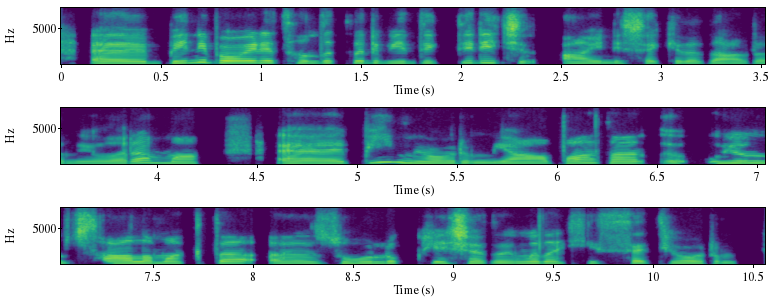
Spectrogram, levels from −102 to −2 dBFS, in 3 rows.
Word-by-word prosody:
eee, 215 -1 +4
beni 285 +7 +2
böyle 275 0 +6
tanıdıkları 255 +1 -4
bildikleri 240 +4 -1
için 220 -9 +4
aynı 160 -3 -2
şekilde 160 -1 -1
davranıyorlar 150 +2 -4
ama, 230 -9 0 0.4
eee, 210 0 +2
bilmiyorum, 190 - -2
ya, 150 0 +1
bazen, 240 0 +1
ııı, - - -3
uyum 245 +3 -2
sağlamakta, 215 +3 +2
ııı, 200 -1 -3
zorluk 200 +5 -3
yaşadığımı 195 +1 +4
da 210 - 0 0.2
hissediyorum. 170 -2 -4
210 Hz, 125 wpm, -25 LUFS, 175-240 Hz, 0.4 s, böyle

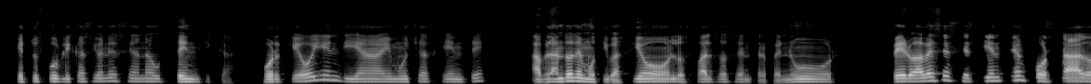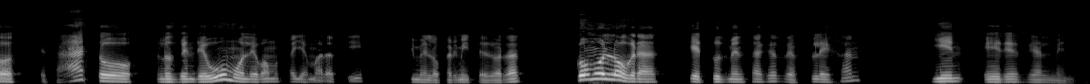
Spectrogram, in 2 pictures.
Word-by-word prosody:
que 130 - -1
tus 135 -1 -6
publicaciones 140 +2 -4
sean 140 -2 -8
auténticas?, 135 -2 -1 0.2
porque 120 0 0
hoy 180 +7 +1
en 200 -3 -3
día 130 -3 -2
hay 125 0 -2
muchas 130 +1 -5
gente 125 +5 -8 0.4
hablando 125 +7 +4
de 155 - +5
motivación, 105 - +2
los - - -3
falsos 120 0 -4
entrepreneurs, 115 +3 -3 0.5
pero 140 +1 +8
a 145 - +8
veces 170 +3 +2
se 145 -3 -3
sienten 170 +7 -3
forzados, 75 - +3
exacto, 135 -5 -1 0.2
los 125 -1 -3
vendehúmo, 130 - +2
le 120 -2 -4
vamos 130 +2 -9
a - - -12
llamar 120 -2 -13
así, 70 +1 -16 0.4
si - - -13
me 110 -1 -9
lo 100 -1 -9
permites, 105 -2 -12
¿verdad? 125 +7 -4 0.5
¿Cómo 235 +4 +8
logras 130 - +3 0.2
que 130 - +1
tus 125 -3 -7
mensajes 125 +3 -8
reflejan 125 - -11 0.7
quién 140 +1 0 0.2
eres 120 -1 -6
realmente? 100 -7 -16
125 Hz, 125 wpm, -26 LUFS, 115-140 Hz, 0.7 s, pero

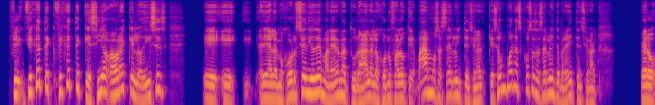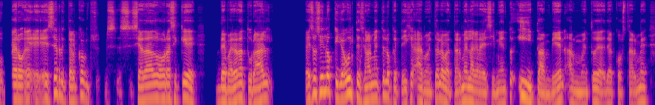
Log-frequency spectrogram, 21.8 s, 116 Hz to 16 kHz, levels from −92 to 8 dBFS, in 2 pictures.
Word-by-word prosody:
Fí 190 -2 +4
fíjate 255 +4 +2
fíjate 260 +2 0
que 150 -7 +2
sí, 200 +8 +5
a 220 - +5
ahora 205 +7 +4
que 215 -3 +2
lo 155 -4 0
dices, 210 +9 +2 0.6
eh 150 -3 +2 0.4
eh 105 +1 -19
eh, 155 +1 +2
a - - +4
lo 155 -1 +2
mejor 165 +7 +1
se 215 +3 +5
dio 200 0 +8
de 215 0 +8
manera 155 -1 +1
natural, 140 -3 +1
a - - 0
lo 145 - +1
mejor 150 +3 -3
no 160 - -3
fue 155 0 0
algo 160 0 +1
que 140 - -6
vamos 210 -4 +2
a - - -4
hacerlo 180 +3 -1
intencional, 145 -4 -3
que 155 - -4
son 225 +4 0
buenas 275 -3 -1
cosas 230 -3 -4
hacerlo 180 +2 -1
in 190 - -3
de 170 - -2
manera 135 +5 -3
intencional, 130 -7 -6 0.7
pero 145 -1 +3
pero 150 -1 +2
e 155 +1 -1
e - - +2
ese 210 +7 +2
ritual 140 -7 -3
con, 175 -7 -4
p - - -20 0.2
s - - -5
s - - -2
se 140 - +1
ha 135 - +1
dado 155 +2 +1
ahora 155 0 +1
sí 145 -2 -3
que 150 -5 +1 0.3
de 130 +1 0
manera 125 +3 +1
natural. 140 +1 -1 0.5
Eso 205 - 0
sí 215 - +1
es 220 - +3
lo 225 -1 +3
que 165 -7 -2
yo 160 - +1
hago 200 +3 +6
intencionalmente, 155 -1 -2
lo 175 -6 -2
que 130 - -4
te 115 - -13
dije 120 - -5
al 130 - -3
momento 110 +5 -7
de - - -1
levantarme, 125 -2 -2
el 135 - 0
agradecimiento 110 0 -5
y 165 -8 +2
también 110 +6 -2
al 120 -1 -6
momento 105 +3 -5
de 115 -4 -2
de 115 - -6
acostarme, 110 +5 -7
155 Hz, 235 wpm, -22 LUFS, 130-185 Hz, 0.7 s, dio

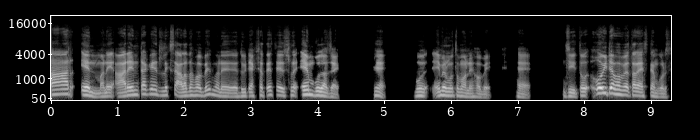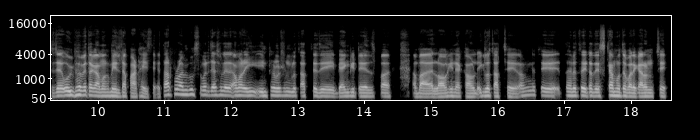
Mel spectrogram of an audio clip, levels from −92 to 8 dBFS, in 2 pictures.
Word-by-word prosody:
R 175 -6 +5
মানে 125 +2 0 0.2
R 165 +5 +5
টাকে 200 0 +1 0.2
লিখছে 160 - -4
আলাদাভাবে 160 +3 -1
মানে 140 -4 -3 0.2
২ 135 - -3
টা - - +1
একসাথে 160 +3 -2
যে, - - 0
আসলে 160 +3 -3
এম 185 - +7
বোঝা 150 -4 +6
যায়। - - 0 0.5
হ্যাঁ, - - +1 0.4
বো 140 - -2 0.3
এম 145 - +1
এর 155 - +4
মতো 145 0 -5
মনে 115 -2 -2
হবে, 100 -2 -5 0.5
হ্যাঁ, - - -4 0.6
জি, - - 0
তো - - +1 0.3
ওইটা 235 0 +11
ভাবে 175 -3 +3
তারা 150 -2 +5
স্ক্যাম 130 -4 -4
করেছে। 110 +2 -9
যে, 145 - +4
ওই 160 - +3
ভাবে 170 -1 +2
তারা 150 -2 +3
আমাকে 140 0 -3
মেইলটা 130 -1 -1
পাঠাইছে। 115 -2 -4
তারপরও 180 +4 -2
আমি 180 - -4
বুঝতে 190 -3 -8
পারি 175 -2 -5
যে, - - +2
আসলে 165 -1 -3
আমার 155 0 0
এই 150 - -4 0.2
ইনফরমেশন 150 +1 -4
গুলো 145 0 -5
চাচ্ছে 135 - -6
যে, 130 - -1 0.2
ব্যাংক 125 +1 -1
ডিটেইলস 125 -2 -3
বা, 125 - 0 0.5
বা 115 - +4 0.2
লগ 115 +1 +1
ইন 130 - -5
অ্যাকাউন্ট 115 -1 -4
এগুলো 145 +2 -1
চাচ্ছে। 125 0 -4 0.2
আমি 150 +2 -8
বলছি 155 -3 -5 0.3
তাহলে 145 0 -2
তো - - +1
এটাতে 140 -1 0
স্ক্যাম 150 -1 +1
হতে 140 0 0
পারে। 120 -1 +3
কারণ 125 +1 +3
হচ্ছে 125 +1 -6
145 Hz, 220 wpm, -24 LUFS, 125-160 Hz, 0.6 s, ওইটা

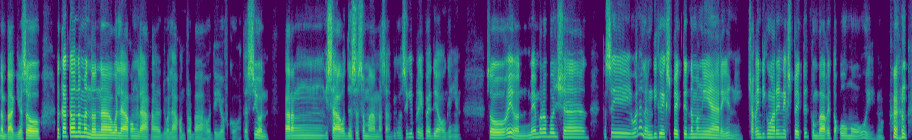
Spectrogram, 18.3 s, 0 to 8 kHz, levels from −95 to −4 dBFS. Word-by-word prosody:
Baguio. 110 +1 +3
So, 135 -3 +5 0.3
nagkataon 240 +2 +6
naman 230 -1 +3
no'n 160 - +5
na 155 -1 +6
wala 135 -4 +4
akong 130 -1 -4
lakad, 110 -1 -1
wala 110 -1 -6
akong 105 0 -13
trabaho, 105 0 -10
day 105 0 -13
off 105 -1 -14
ko 110 -1 -20
tapos 120 +1 -1
'yon, 115 -9 -3 0.3
parang 140 +1 +3 0.6
isa 135 -2 +5
ako 130 - -2
doon 130 -1 -4
sa 140 - +3
sumama. 115 -5 -3
Sabi 115 +4 -10
ko, 145 - -17
"Sige, 185 +7 -4
pre, 155 -9 -7
puwede 130 0 -5
ako," 120 -2 -4
ganyan. 110 -1 -16 0.5
So, 155 -1 +2
ayun 135 - +1
memorable 215 +4 -1
siya 180 -2 0 0.3
kasi 210 0 0
wala 370 +11 -5
lang, 170 - -5
di 190 - -4
ko 205 - +1
expected 185 -2 +1
na 180 - -1
mangyayari 165 -6 +1
yun, 135 - -14
eh. 105 -1 -18
Tsaka 165 +2 -2
hindi 180 0 -4
ko 195 - -4
nga 190 - +1
rin 195 - -2
expected 190 +6 -2
kung 145 -4 -8
bakit 135 +1 +1
ako 135 -1 -5
umuo, 135 +4 -8
eh, 110 -7 -14
'no. 125 +3 -20
Parang 200 -1 +2
140 Hz, 185 wpm, -23 LUFS, 120-180 Hz, 0.6 s, nagkataon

